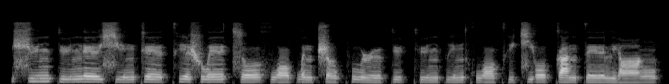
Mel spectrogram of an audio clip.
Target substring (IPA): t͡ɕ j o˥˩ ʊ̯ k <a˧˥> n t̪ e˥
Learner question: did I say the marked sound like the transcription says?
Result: no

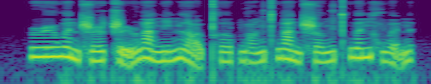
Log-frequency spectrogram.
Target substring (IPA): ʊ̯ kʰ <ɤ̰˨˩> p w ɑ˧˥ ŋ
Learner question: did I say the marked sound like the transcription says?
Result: no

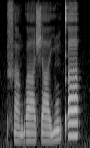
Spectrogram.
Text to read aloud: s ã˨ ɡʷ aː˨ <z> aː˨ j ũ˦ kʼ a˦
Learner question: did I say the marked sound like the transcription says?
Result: no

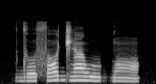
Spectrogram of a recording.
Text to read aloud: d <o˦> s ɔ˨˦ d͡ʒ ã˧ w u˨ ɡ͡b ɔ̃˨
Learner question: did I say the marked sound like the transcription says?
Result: no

